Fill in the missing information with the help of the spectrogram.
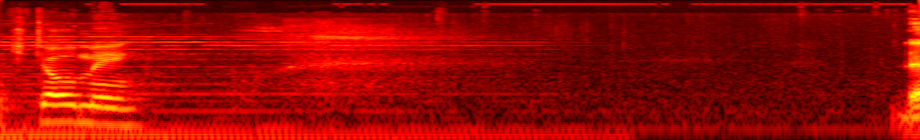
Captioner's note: sighs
